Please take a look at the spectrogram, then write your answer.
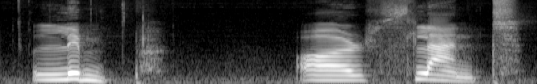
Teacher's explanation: these are the homoorganic word final nasal stop clusters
